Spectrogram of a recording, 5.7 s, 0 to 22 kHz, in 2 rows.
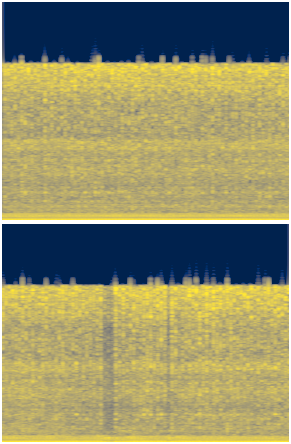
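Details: Honda GX160 on a log splitter, carb cleaned and air cleaner replaced with no change: steady chug with sharp pops and stumbles once warm; misfire from a failing, blackened spark plug.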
